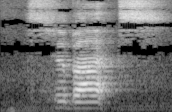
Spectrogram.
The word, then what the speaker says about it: Tobox: And I'm here to unbox the Tobox air fryer. I'm sorry, I didn't do my research. I don't know how to pronounce this company's name.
